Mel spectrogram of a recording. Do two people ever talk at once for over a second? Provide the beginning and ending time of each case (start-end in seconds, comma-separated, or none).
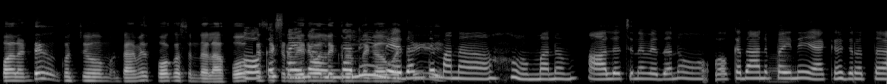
2.4-4.2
